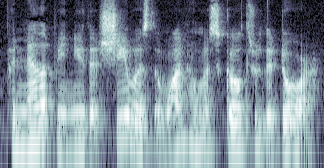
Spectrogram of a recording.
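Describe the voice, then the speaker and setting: A woman's voice: on the low side, fairly even intonation, normal speed, creaky, sharp tone, slight background noise. A woman reading a children's storybook aloud, narrating expressively and dramatically. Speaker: children's book reader.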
